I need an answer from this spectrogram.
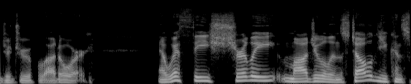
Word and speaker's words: Shurly: It's called Shurly, that's spelled Shurly, Surely and you're is not serious.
